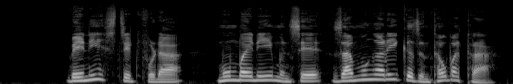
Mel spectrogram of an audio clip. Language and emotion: Bodo, happy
